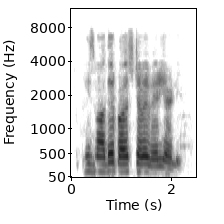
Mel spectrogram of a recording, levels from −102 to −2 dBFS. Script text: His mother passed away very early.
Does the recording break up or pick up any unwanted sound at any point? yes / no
no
